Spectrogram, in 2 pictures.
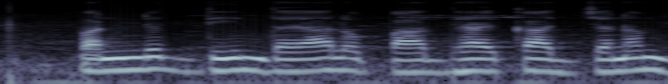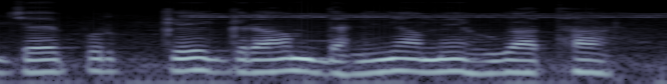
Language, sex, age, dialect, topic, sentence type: Hindi, male, 25-30, Kanauji Braj Bhasha, banking, statement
